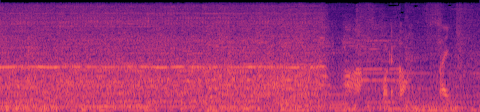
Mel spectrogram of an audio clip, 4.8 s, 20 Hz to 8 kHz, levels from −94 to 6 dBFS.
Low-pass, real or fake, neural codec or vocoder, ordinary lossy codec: 7.2 kHz; real; none; none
